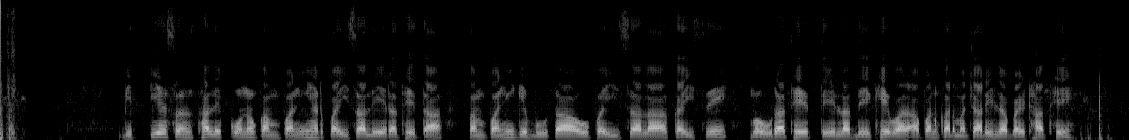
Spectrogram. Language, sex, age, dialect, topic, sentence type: Chhattisgarhi, male, 25-30, Central, banking, statement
